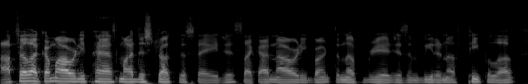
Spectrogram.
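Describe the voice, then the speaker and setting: Speaking very fast with hardly any pauses, a man with a fairly low pitch keeps his intonation fairly even, and the very clean recording has a silent background and a dry, close sound with no echo. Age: 30s. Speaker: new podcast team member. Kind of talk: casual chat.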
